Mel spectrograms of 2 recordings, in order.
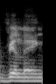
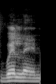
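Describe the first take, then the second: First: The word is said with an imitated nonstandard pronunciation. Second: The word is said with its standard pronunciation. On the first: The speaker calls it wrong. "it's not willing" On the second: The speaker calls it right. "it's willing"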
